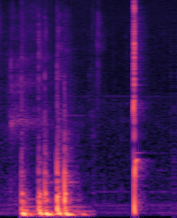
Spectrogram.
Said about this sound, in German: Das wird nicht klappen. Von daher erwarten wir gespannt das Ploppgeräusch.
